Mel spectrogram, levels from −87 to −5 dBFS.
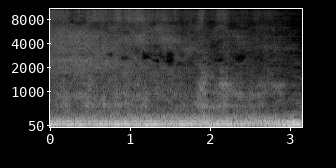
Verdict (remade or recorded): remade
